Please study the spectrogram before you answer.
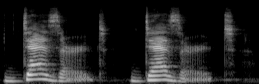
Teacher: Bom, o deserto se escreve exatamente como o verbo desertar ou abandonar, D-E-S-E-R-T, D-E-S-E-R-T, mas a sílaba tônica é a primeira e esse E é aberto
